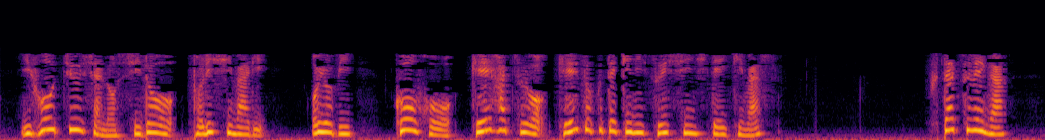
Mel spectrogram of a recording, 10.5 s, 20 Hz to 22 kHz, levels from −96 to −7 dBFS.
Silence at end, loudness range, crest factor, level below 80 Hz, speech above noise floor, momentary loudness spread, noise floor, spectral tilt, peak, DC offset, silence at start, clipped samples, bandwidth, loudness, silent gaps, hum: 0.1 s; 5 LU; 16 dB; -52 dBFS; 25 dB; 7 LU; -51 dBFS; -10.5 dB/octave; -12 dBFS; under 0.1%; 0.2 s; under 0.1%; 4.7 kHz; -28 LUFS; none; none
